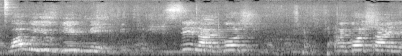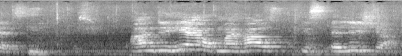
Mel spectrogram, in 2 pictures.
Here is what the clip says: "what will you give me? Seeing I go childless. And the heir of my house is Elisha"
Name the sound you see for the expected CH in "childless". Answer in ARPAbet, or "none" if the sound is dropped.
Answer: SH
